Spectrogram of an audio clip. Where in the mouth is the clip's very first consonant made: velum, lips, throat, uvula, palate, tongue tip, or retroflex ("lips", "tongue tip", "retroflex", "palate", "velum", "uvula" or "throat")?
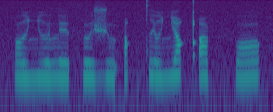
palate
